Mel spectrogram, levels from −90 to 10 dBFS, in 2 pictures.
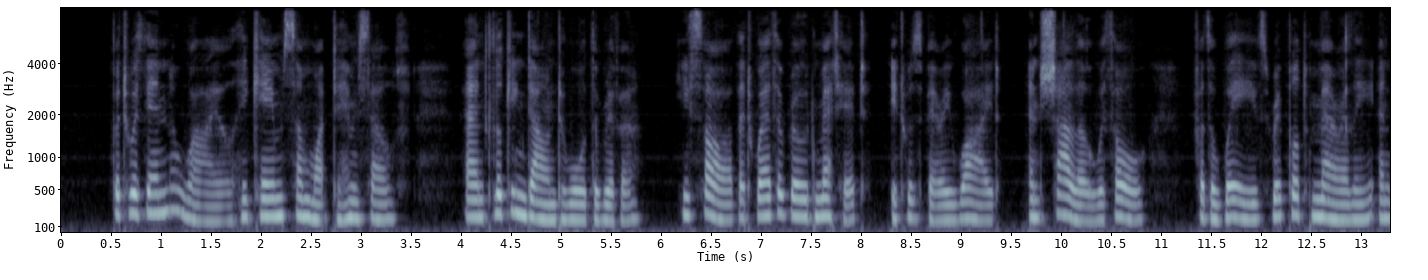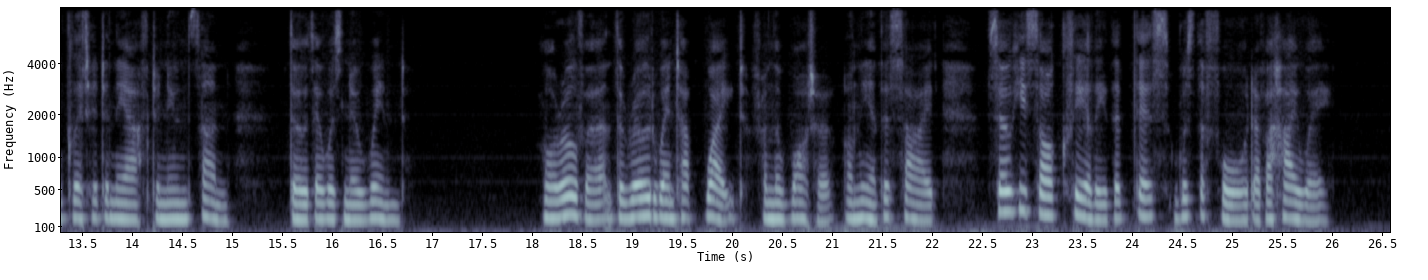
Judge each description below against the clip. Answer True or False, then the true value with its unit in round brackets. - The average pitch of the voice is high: False (175 Hz)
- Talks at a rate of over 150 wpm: True (160 wpm)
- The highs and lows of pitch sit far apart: False (3.0 semitones)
